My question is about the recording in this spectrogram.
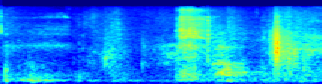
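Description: Quiet room noise in a meeting room: a faint, brief murmur of voices and shuffling as people move in their seats, with a short knock near the end.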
